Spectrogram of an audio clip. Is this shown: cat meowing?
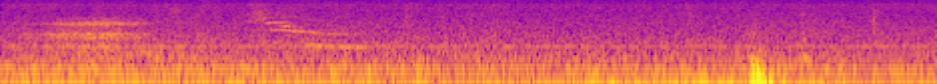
yes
